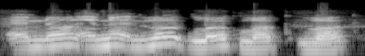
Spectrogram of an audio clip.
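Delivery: normal talking voice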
